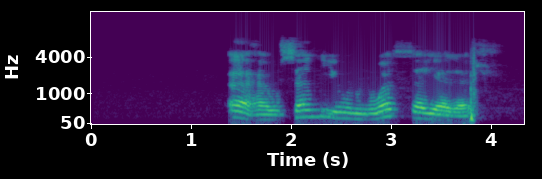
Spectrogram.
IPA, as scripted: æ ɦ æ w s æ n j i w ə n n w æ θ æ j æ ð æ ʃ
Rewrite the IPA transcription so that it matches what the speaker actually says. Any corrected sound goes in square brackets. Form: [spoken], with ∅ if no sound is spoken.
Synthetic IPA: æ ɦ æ w s æ n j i w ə n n w æ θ æ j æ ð æ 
